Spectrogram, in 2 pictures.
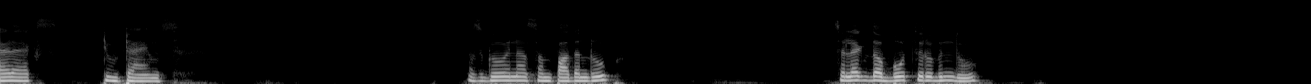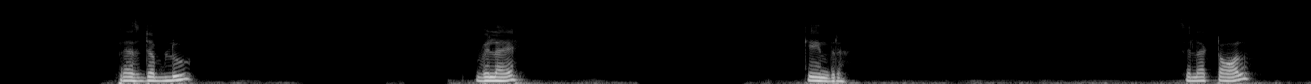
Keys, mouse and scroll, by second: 5.5 Tab, 7.3-9.0 right drag, 10.9-12.4 right drag, 16.0 w, 25.3 a.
